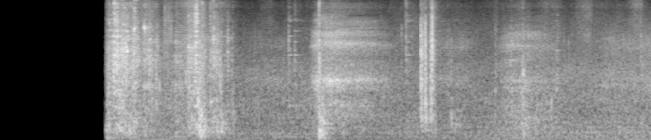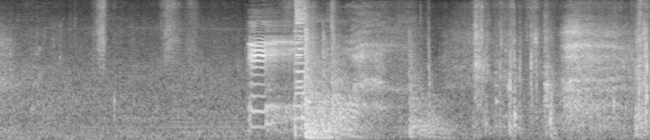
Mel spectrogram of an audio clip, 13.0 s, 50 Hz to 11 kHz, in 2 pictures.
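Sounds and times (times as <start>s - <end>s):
debris clattering in a dumpster: 1.1s - 2.4s, 9.4s - 12.2s.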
